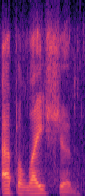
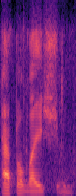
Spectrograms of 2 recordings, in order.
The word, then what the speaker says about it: Appalachian: A lot of people say Appalachian. It's not Appalachian. It's Appalachian.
